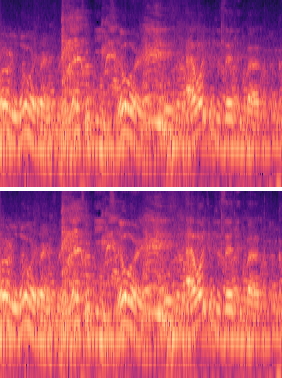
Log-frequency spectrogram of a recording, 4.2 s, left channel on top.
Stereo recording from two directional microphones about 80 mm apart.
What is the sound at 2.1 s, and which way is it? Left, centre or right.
Speech, left.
